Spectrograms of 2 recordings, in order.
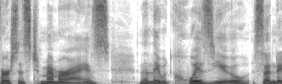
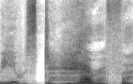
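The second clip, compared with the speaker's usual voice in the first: mock-excited breathy southern belle voice. Quoting a remembered line, mock-excited breathy southern belle. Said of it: "like a southern belle, all breathy and like excited".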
